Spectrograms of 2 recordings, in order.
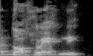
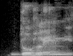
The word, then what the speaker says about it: Durlene: Dorlene. É do Lenner. Durlene.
